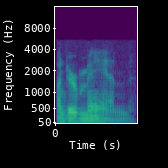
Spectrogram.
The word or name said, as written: undermanned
